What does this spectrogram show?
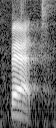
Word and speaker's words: bet: But for bet, now just watch, and maybe from the side is better. Bat, bet, bet. Is my jaw doing anything at all?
